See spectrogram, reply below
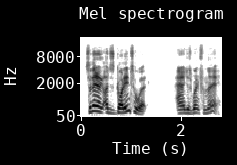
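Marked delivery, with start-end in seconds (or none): none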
